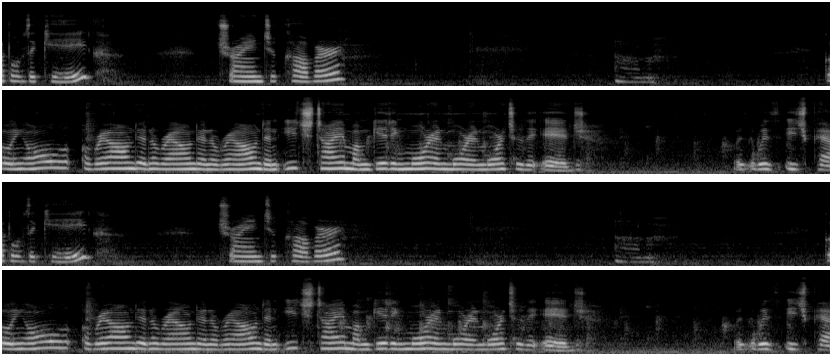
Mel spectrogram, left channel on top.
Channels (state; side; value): normal; both; correlation 0.32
